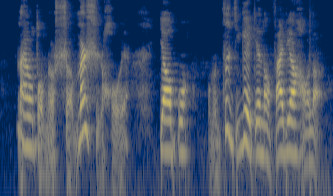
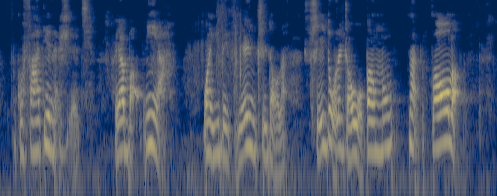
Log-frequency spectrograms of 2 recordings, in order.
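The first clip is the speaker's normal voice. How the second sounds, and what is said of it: Quiet, hushed voice. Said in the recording (Chinese): “小声说”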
